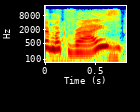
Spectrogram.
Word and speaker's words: McVries: Yeah, so if ever this is going to be edited out, I'm just going to pretend that I said it right the first time, which is Peter McVries.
